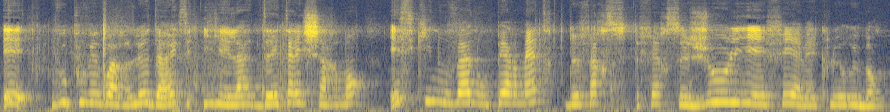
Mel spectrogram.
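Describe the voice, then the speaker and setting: Bright chatty French woman crafting live. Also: sits high, measured pace, hardly any pauses, slight background noise. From Normandy, France. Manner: chatty, greets live viewers by name. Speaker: craft demonstrator. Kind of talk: live papercraft tutorial. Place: home craft table.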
